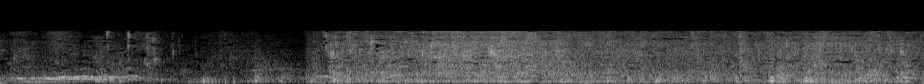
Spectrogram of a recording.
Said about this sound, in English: If you listen, you can hear this water singing. And because the Altar Guild are cool people, they even gave me extra water.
